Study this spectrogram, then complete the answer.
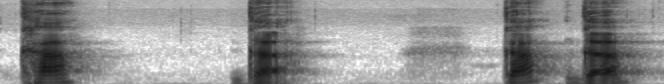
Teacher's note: make the sounds and ka ka ga are velar that is the back of the tongue and velum are used to make the sounds now i'm going to show you how they are pronounced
